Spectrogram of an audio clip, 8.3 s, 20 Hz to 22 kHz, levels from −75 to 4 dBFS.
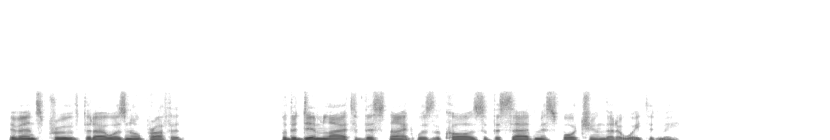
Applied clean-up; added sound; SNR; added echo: neural mask model Resemble Enhance denoiser.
